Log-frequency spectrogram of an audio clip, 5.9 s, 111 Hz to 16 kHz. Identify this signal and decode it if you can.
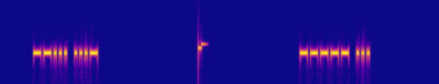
Morse code, heard as a keyed tone, about 36 wpm, 700 Hz. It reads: 7V 0S
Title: Single-Letter Single-Number 35wpm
